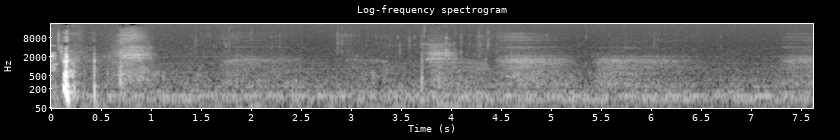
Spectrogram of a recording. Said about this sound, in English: I can hear somebody breathing. I think that might be me. Yeah, it's the oxygen, you know? I gotta have it.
